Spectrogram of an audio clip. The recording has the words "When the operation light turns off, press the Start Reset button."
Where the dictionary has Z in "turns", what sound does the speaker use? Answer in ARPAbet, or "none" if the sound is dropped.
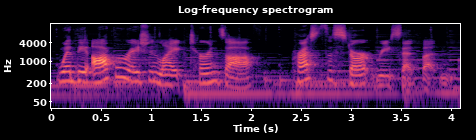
Z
